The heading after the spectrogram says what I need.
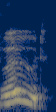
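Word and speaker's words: Roord: oh God Ro it's rude yeah it's pronounced rude with uh the Dutch accent looks like rude to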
